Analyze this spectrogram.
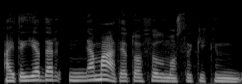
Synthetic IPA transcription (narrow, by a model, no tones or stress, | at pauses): ɐɪt̪ɐɪjiɛd̪ɐrnʲɛmɑːt̪ʲeːt̪oːfʲɪlˠmoːsɐkʲiːkʲɪm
